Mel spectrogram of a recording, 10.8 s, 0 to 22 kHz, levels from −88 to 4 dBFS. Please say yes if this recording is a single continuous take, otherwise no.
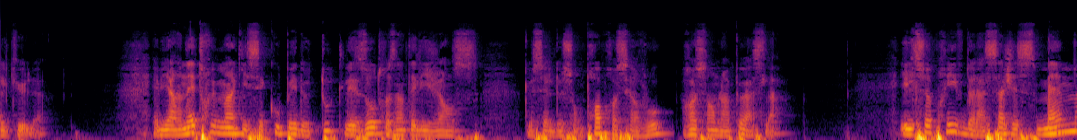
no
